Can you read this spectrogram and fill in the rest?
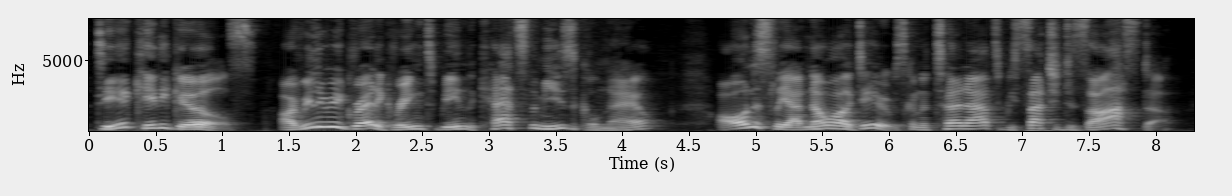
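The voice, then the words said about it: Attempted Australian accent. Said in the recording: “attempt to add to my list of failed accents. An Australian accent.”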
